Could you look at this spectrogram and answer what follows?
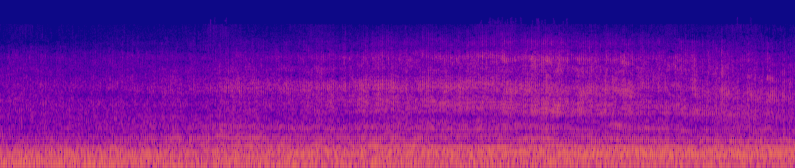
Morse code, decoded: none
